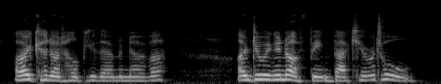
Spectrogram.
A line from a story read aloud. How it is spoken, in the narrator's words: Horace grumbles to himself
